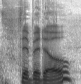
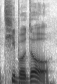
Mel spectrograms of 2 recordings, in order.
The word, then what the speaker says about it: Thibodeau: right oh great example it's not Thibodeaux what the hell and when did we go from Thibodaux to Thibodeau I'd like to know people people go right back and forth a broadcast and they're saying his name two different ways which is it I'd love for someone to ask him and he'll probably say some variation of Thibodeau or but it's actually tibodo which which I I'm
